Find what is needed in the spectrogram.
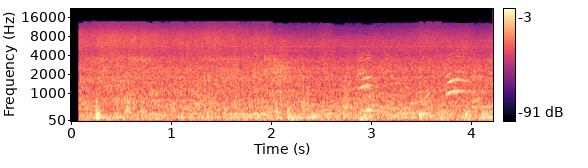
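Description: Steady wind noise on the microphone, with faint voices talking in the background.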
